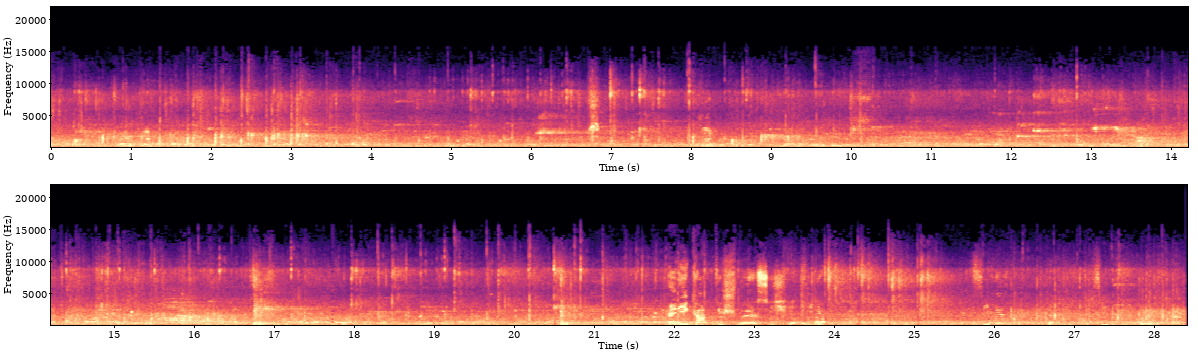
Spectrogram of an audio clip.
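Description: A large crowd murmurs and chatters steadily in a big echoing hall.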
